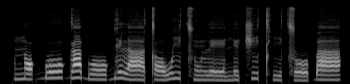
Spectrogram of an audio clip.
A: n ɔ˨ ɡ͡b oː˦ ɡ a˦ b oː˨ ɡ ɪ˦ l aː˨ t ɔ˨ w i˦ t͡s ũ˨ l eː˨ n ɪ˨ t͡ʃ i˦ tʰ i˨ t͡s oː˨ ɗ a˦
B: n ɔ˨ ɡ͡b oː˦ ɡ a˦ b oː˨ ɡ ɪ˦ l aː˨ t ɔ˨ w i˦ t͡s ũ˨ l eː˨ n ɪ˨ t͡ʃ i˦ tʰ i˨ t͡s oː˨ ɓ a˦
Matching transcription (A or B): B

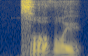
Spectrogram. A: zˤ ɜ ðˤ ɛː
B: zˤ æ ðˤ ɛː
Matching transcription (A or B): B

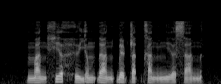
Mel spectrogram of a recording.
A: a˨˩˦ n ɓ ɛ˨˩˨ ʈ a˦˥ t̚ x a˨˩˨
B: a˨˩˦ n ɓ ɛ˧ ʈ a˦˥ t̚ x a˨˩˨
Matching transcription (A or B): B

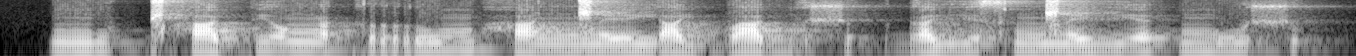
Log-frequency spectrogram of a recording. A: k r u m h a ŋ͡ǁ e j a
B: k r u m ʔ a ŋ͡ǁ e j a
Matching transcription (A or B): A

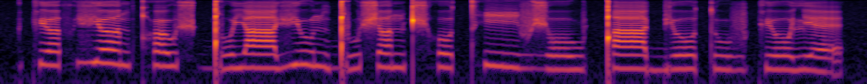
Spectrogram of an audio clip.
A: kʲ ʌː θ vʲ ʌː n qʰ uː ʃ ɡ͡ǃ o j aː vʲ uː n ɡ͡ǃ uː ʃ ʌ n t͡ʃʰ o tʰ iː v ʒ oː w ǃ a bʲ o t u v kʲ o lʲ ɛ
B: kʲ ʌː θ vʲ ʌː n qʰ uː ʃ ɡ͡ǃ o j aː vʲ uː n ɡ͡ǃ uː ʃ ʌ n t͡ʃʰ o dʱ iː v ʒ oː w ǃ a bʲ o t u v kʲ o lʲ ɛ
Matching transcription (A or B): A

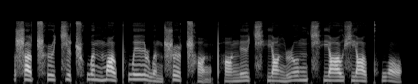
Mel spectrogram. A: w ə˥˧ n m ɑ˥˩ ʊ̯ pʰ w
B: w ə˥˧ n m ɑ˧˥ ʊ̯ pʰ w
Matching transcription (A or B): A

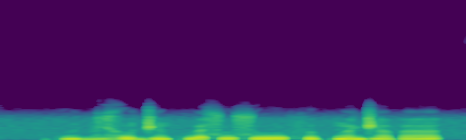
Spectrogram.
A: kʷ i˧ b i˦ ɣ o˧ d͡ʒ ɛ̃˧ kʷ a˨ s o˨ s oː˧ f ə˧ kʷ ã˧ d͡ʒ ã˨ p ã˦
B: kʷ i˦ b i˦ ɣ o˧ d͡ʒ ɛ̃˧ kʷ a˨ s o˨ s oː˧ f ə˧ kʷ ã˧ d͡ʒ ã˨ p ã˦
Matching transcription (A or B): A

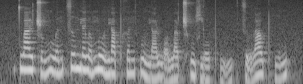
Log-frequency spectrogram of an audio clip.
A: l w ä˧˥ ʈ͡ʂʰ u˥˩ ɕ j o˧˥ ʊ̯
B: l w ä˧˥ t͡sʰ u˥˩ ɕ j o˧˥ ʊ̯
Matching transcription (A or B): A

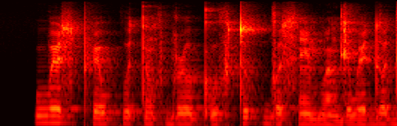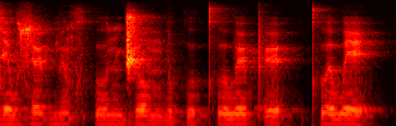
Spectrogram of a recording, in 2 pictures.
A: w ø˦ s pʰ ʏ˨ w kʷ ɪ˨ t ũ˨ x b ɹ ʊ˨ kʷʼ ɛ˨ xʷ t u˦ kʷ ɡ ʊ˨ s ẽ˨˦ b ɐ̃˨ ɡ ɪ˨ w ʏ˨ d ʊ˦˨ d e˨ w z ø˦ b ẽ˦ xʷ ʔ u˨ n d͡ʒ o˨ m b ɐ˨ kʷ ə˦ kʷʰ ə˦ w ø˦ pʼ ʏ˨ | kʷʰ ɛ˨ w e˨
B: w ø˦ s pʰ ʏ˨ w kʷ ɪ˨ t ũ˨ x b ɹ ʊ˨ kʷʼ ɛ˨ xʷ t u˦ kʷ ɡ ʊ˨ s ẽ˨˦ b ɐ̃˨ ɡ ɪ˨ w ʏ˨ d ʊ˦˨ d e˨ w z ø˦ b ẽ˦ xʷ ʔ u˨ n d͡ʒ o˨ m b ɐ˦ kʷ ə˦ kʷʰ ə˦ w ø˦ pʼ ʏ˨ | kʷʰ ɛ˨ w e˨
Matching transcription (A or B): A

